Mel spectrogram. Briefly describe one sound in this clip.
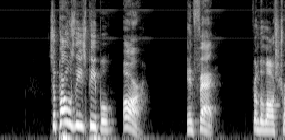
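A man speaks with feeling into a close microphone, in bursts with pauses.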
